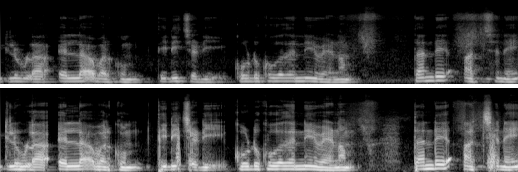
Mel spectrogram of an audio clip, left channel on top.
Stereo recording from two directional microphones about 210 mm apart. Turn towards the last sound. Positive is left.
turn(degrees=-45)  # may be behind; listen again after turning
